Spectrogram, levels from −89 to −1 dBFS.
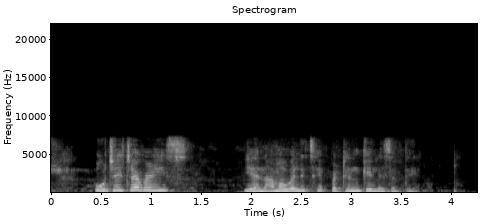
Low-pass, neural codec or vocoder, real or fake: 7.2 kHz; codec, 16 kHz, 4.8 kbps, FACodec; fake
